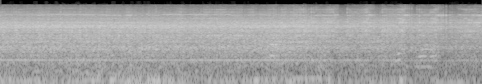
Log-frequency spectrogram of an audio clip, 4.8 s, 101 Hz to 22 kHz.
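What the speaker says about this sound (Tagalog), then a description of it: "kailangan talaga i-grinder yung para mabawasan yung kapal para mag-fit yung bago natin biniling sprocket set" An angle grinder cuts down the thickness of a Honda XR150L motorcycle's sprocket protector to fit a new 520 sprocket set, giving a loud, continuous high-pitched grinding whine.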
